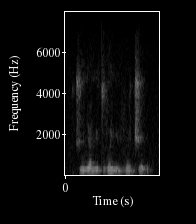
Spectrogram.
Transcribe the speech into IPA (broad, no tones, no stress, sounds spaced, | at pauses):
t͡ʃ u lʲ ɑ lʲ o t v ə lʲ ɵ v œ d͡ʒ ɵ ʔ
